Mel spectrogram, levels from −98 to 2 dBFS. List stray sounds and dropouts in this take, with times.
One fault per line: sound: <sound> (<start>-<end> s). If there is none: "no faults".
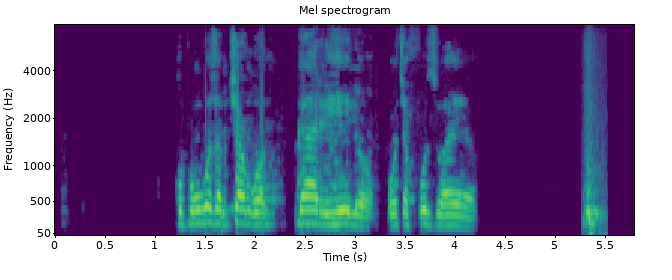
sound: whoosh (5.3-5.5 s)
